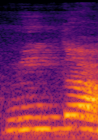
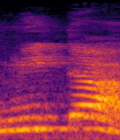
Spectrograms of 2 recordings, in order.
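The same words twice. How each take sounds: Both takes have the same delivery.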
